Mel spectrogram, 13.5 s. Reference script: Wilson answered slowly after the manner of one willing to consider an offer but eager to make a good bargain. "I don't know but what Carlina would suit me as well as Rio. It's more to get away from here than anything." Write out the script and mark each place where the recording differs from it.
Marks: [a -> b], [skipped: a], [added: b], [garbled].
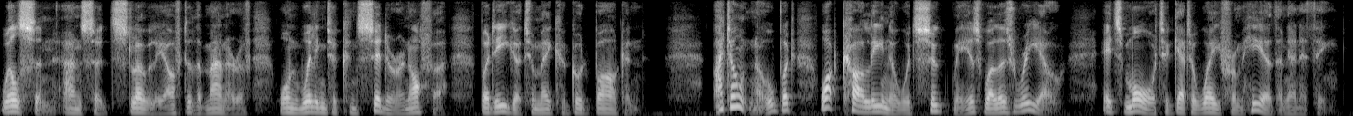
Wilson answered slowly after the manner of one willing to consider an offer but eager to make a good bargain. "I don't know but what Carlina would suit me as well as Rio. It's more to get away from here than anything."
